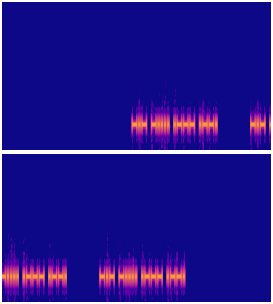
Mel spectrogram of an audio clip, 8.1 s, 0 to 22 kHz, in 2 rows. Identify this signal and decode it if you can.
Morse code, heard as a keyed tone, about 50 wpm, 700 Hz. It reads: K6JP K6JP K6JP
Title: USA Call Signs - 4 Characters - Repeated 3x - 50wpm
